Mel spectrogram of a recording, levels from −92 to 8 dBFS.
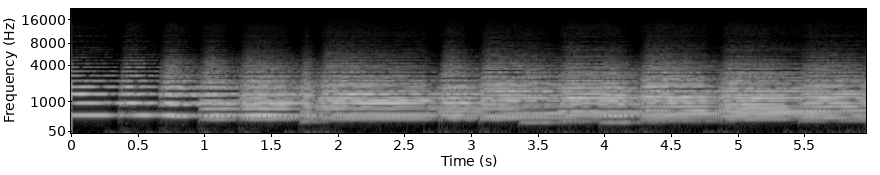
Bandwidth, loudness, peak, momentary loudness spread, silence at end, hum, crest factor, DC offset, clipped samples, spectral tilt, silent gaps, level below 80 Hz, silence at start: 10.5 kHz; -22 LUFS; -10 dBFS; 4 LU; 0 s; none; 12 dB; under 0.1%; under 0.1%; -1 dB/octave; none; -82 dBFS; 0 s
